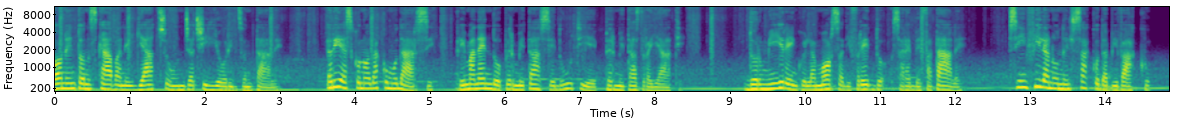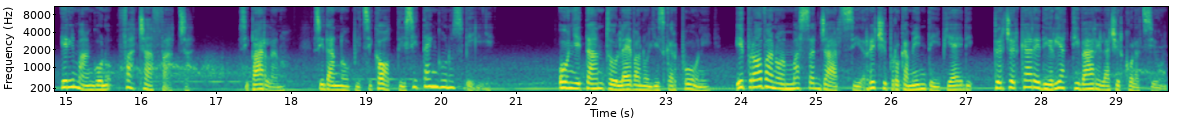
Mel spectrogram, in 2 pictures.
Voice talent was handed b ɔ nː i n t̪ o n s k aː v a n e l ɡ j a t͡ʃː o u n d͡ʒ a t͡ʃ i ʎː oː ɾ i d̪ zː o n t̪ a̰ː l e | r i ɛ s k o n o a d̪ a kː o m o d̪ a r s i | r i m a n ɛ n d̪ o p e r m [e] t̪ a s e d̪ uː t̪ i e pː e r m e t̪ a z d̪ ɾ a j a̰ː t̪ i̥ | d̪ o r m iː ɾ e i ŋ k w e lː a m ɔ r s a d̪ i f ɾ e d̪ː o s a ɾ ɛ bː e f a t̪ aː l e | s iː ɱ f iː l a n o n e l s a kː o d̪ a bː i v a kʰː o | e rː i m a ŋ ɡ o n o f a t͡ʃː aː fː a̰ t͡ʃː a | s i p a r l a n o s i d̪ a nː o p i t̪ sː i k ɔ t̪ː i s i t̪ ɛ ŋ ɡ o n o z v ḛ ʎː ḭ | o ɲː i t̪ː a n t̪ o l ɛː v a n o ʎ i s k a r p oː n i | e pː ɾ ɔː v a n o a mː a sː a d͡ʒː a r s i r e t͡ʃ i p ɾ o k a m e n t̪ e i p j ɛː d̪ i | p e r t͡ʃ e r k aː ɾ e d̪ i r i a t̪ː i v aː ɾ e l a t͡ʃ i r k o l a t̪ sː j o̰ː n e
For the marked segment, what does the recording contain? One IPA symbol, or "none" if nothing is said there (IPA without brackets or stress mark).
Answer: e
